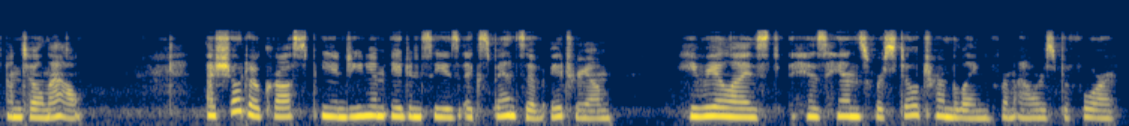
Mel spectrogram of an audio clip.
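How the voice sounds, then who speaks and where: High, mellow, husky woman narrator. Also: fairly even intonation, unhurried. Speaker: fan fiction narrator. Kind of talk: expressive scripted story narration.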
